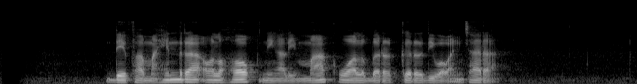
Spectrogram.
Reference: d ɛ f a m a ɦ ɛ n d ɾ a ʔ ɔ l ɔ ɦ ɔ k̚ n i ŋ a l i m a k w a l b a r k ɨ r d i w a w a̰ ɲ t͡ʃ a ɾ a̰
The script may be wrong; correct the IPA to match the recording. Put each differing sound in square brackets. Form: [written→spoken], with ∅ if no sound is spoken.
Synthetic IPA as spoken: d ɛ f a m a ɦ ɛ n d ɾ a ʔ ɔ l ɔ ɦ ɔ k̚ n i ŋ a l i m a k w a l b [a→ə] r k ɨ r d i w a w a̰ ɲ t͡ʃ a ɾ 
